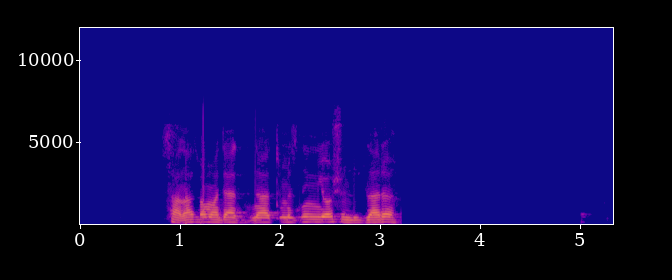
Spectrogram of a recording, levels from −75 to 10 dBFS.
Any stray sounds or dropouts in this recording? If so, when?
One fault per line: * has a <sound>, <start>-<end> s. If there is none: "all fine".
all fine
